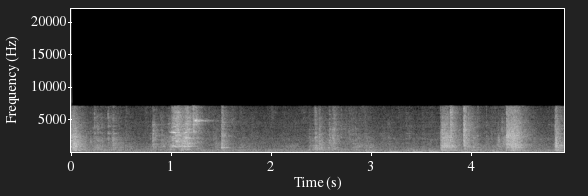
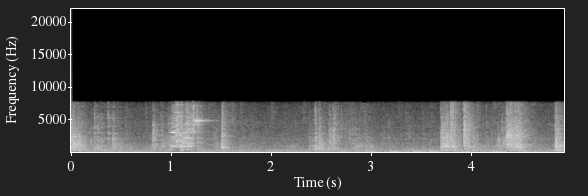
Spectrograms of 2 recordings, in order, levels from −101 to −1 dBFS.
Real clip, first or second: second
